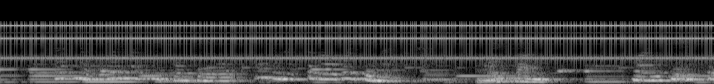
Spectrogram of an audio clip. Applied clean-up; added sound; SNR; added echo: none; Telephone; -5 dB; reverberation time 0.9 s.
